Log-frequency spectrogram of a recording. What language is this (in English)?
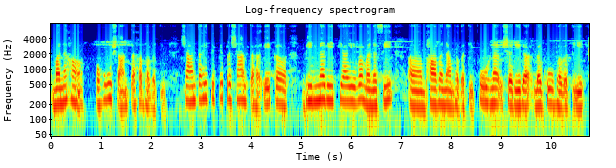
Sanskrit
